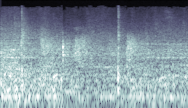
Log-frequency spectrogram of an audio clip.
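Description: A chess piece is set down on a board with a light click.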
